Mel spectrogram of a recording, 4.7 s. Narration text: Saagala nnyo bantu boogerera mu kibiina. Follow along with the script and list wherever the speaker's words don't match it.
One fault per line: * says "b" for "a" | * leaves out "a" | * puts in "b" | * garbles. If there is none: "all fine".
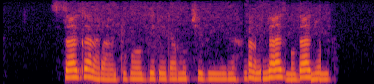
* leaves out "nnyo"
* garbles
